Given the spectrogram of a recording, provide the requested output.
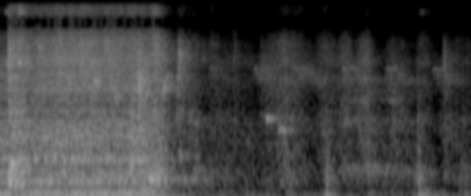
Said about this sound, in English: So I'm just going to wash my hands.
